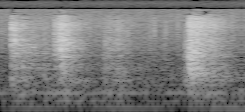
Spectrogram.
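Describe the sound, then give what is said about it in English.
A garbage can lid is fitted into place: three or four clattering, scraping clunks at uneven intervals, moderately loud, with no voices. “Okay, put the lid on.”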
